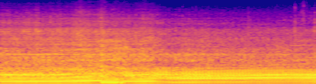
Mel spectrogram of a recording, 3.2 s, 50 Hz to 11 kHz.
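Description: A WK Maverick 125 motorcycle accelerates with a loud, gruff engine drone, close to the rider, its pitch dipping briefly then climbing steadily through the gear.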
